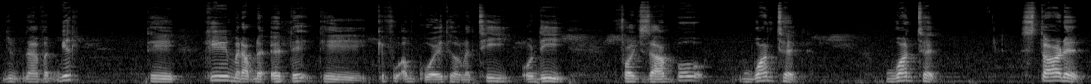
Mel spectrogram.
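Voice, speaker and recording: A young man with a Vietnamese accent who teaches English pronunciation, repeating each word slowly for learners to copy. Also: mid-range voice, a little hiss or hum. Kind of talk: recorded pronunciation lesson.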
